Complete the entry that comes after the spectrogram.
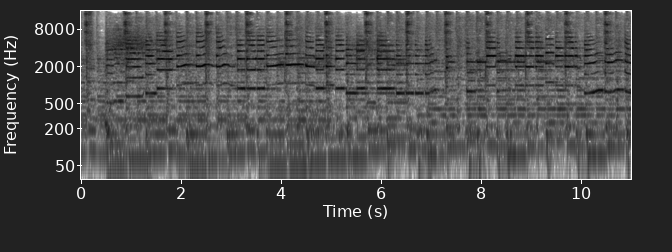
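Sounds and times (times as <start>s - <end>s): rock and roll band instrumental: 0.0s - 11.0s.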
